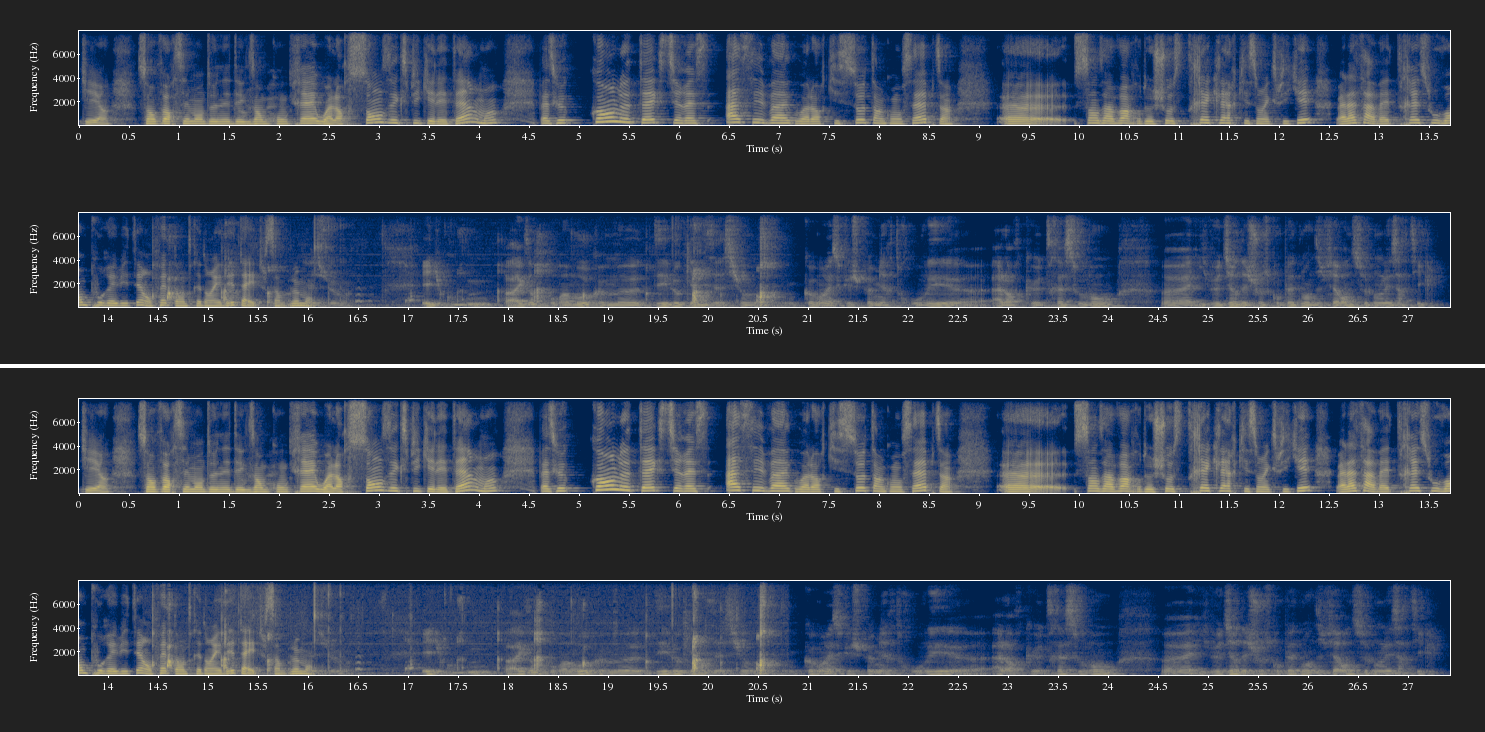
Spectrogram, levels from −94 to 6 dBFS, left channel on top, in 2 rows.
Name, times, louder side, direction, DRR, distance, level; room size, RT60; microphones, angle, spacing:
voice 1, 0.0-16.1, right 3 dB, 20° right, 17 dB, 0.5 m, -25 dB
voice 2, 1.6-2.0 15.6-16.4 16.7-27.3, left 1 dB, 35° left, 3 dB, 4.1 m, -38 dB
sound 1, 14.3-20.8, right 5 dB, 85° right, 1.4 m, -37 dB
12.5 x 11.0 x 4.6 m, 0.39 s
head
